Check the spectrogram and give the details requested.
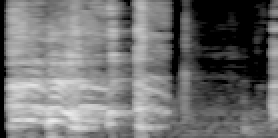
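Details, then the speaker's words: Acted, simulated harsh run of adult coughs in a comedy skit, described as hot and dry, unproductive with no wet rattle: dry cough. "I can tell by the sound of your cough that is hot and it's dry"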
